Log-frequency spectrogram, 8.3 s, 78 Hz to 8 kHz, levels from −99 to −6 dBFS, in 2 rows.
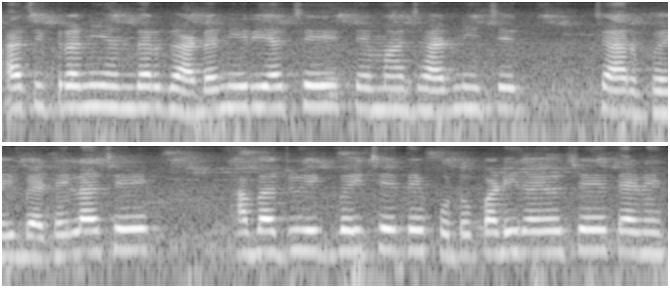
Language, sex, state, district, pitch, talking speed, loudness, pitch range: Gujarati, female, Gujarat, Gandhinagar, 240 Hz, 175 wpm, -15 LUFS, 230-250 Hz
